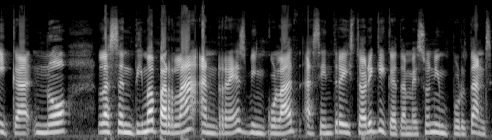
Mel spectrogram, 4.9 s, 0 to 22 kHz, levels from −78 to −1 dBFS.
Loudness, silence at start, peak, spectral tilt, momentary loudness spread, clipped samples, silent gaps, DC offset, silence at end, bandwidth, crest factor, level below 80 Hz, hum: -15 LUFS; 0 s; 0 dBFS; -2.5 dB/octave; 9 LU; 0.1%; none; under 0.1%; 0 s; 19 kHz; 16 dB; -50 dBFS; none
